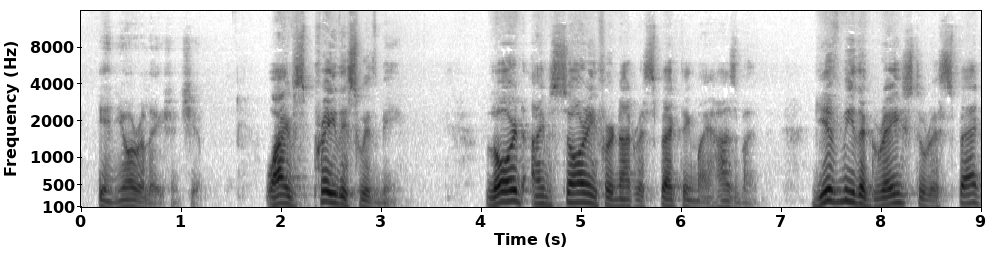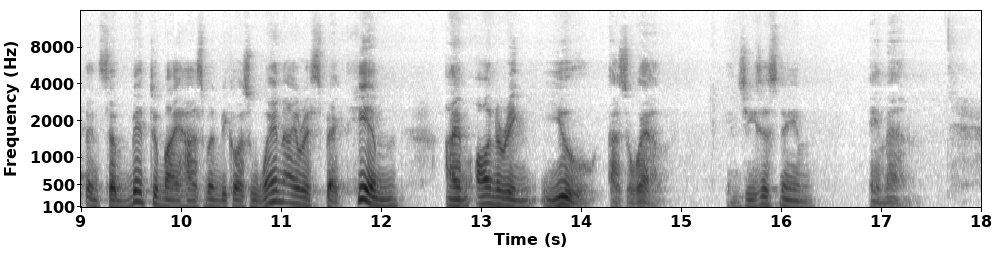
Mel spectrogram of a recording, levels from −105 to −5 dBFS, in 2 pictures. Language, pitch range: Filipino, 120-175 Hz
